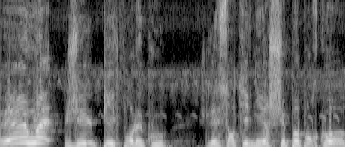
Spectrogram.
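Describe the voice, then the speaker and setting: Moderate in pace, this put-on character voice is delivered evenly in speed. Its pitch swings very widely. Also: man, high pitch for a man. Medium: audio drama. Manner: teasing, jokey.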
